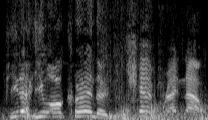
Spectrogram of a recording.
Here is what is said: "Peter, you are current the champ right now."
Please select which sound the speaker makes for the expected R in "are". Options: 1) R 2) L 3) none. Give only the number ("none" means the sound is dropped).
2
